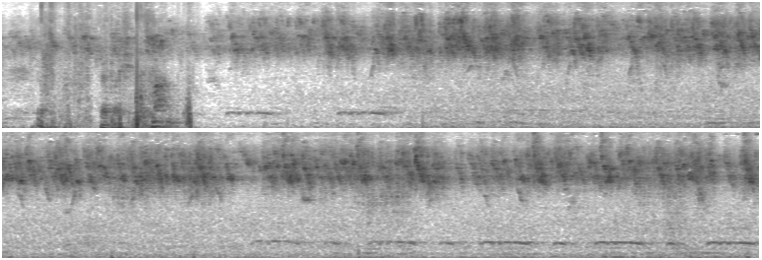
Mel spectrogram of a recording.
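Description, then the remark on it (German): A dense outdoor chorus of birds chirping and singing continuously, with some lower cooing calls woven in and a few brief knocks at the very start. “hört ihr wieder mal die Vögel. Die sind nämlich gerade sehr aktiv”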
